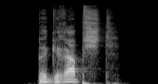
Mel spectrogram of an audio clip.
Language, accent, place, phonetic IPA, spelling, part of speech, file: German, Germany, Berlin, [bəˈɡʁapʃt], begrapscht, verb, De-begrapscht.ogg
- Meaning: 1. past participle of begrapschen 2. inflection of begrapschen: second-person plural present 3. inflection of begrapschen: third-person singular present 4. inflection of begrapschen: plural imperative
